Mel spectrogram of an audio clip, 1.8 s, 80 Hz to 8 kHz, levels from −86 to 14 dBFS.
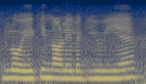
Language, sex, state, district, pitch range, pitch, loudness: Hindi, female, Uttar Pradesh, Shamli, 225-235 Hz, 230 Hz, -13 LUFS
